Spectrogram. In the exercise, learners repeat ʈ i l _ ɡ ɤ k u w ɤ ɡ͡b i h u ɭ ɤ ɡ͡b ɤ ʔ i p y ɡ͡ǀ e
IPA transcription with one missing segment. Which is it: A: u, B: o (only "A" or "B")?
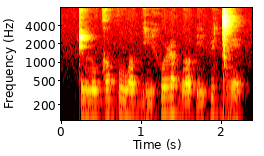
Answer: A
